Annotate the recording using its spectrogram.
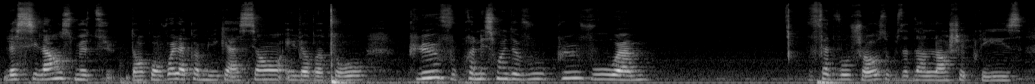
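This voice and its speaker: A woman's voice: a little high, fairly even intonation, unhurried, dark tone, a little hiss or hum. A woman giving a casual tarot reading, talking hesitantly with frequent restarts and "ok?" check-ins. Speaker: tarot reader.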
